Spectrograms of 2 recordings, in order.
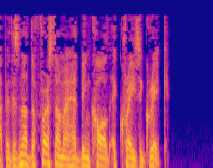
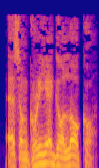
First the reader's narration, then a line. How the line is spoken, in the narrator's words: Alfonso says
